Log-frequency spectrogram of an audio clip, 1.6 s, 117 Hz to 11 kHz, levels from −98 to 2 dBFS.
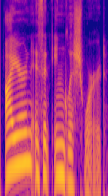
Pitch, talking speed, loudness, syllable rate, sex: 190 Hz, 185 wpm, -18 LUFS, 5.0 syllables/s, female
